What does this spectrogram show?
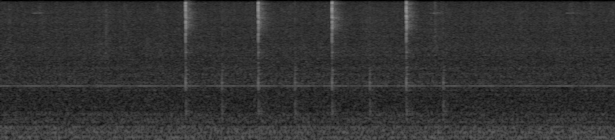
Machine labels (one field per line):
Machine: valve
